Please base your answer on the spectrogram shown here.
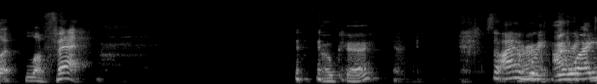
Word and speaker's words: Lafayette: that going on and then we have one that's spelled lafayette like in louisiana but in georgia they call it la fete okay so i have i work hard to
